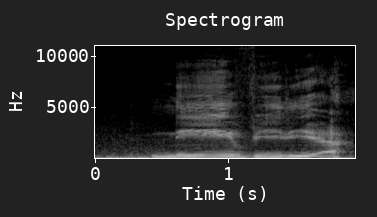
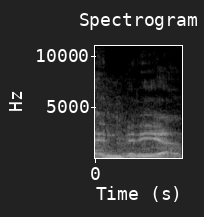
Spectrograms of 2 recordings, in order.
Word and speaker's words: Nvidia: where's my heal oh I died Nidia okay it's not Nvidia then that that that that's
